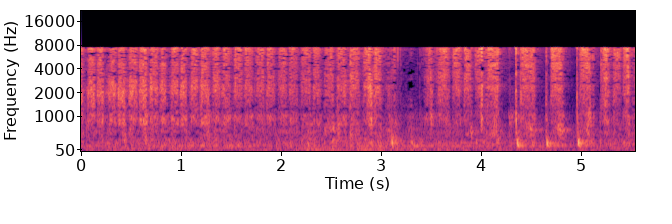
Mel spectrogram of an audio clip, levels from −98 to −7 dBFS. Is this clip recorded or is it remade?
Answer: recorded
